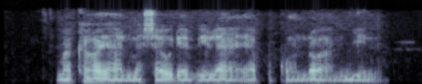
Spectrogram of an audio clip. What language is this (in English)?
Swahili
